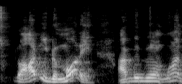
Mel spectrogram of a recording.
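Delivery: crazy-man voice with smacking eating sounds. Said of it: "He just sounded like a crazy man".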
